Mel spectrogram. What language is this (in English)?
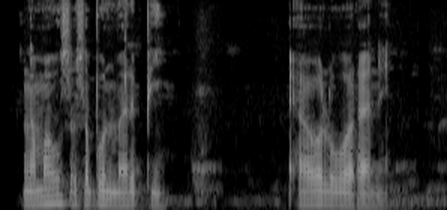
Luo (Kenya and Tanzania)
